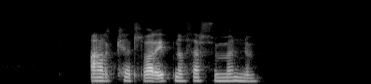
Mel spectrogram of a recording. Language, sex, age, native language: Icelandic, female, 30-39, Icelandic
